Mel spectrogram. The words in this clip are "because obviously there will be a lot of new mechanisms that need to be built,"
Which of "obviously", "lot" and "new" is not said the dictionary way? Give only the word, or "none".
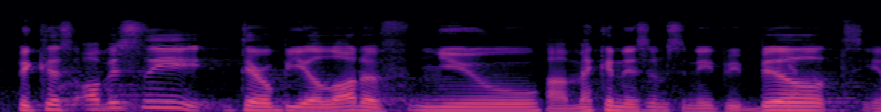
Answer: none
